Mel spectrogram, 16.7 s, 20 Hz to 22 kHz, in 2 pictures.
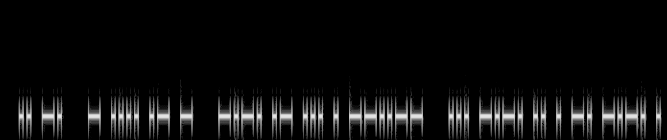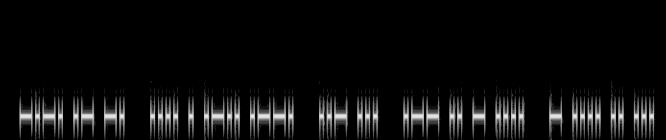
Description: Morse code, heard as a keyed tone, about 25 wpm, 700 Hz. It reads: IN THAT CASE, SCIENCE CAN HELP US WITH THIS
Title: Sentences from Top 1000 Words - Review Part 2 - 25wpm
